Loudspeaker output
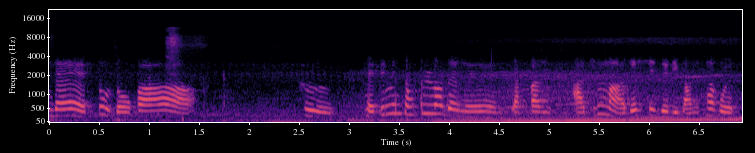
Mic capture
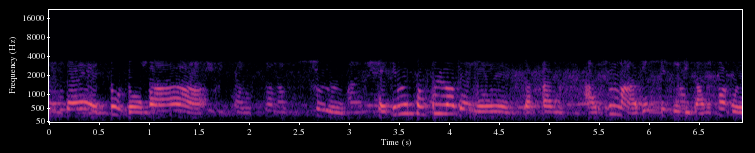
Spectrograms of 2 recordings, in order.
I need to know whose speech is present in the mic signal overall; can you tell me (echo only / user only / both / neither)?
both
